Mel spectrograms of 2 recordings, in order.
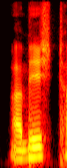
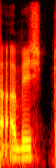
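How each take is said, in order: First: अभिष्ठ ending in "shth"; aspirated ending. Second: अभिष्ट ending in plain "sht"; no puff on the t of अभिष्ट; unaspirated ending. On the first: Teacher showing the mistake, अभिष्ठ with aspirated th. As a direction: puff the th of अभिष्ठ. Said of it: "अभिष्ठ नहीं होता". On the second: Teacher correcting the word, अभिष्ट with plain t. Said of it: "अभिष्ट होता है". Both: Shown as a demonstration.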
